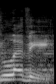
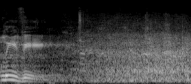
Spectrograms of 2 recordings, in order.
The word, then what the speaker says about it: Levy: If it goes well tonight, my name is pronounced Levy, not Levy.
